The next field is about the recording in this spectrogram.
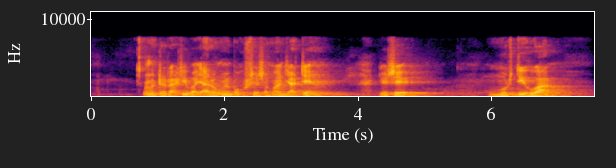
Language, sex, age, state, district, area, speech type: Hindi, male, 45-60, Uttar Pradesh, Chandauli, urban, spontaneous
